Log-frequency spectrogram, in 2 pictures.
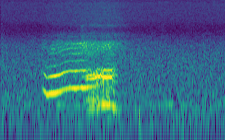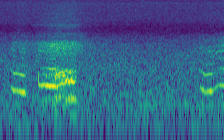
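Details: Snoring from Marsik, a pet cat: breathy wheezes roughly every two and a half seconds, each with a squeaky nasal whistle sliding up and over, and near-silence between breaths.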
